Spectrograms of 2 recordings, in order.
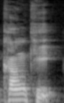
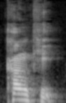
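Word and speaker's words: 歓喜: 발음은 캉키 캉키 환이의 그죠?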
